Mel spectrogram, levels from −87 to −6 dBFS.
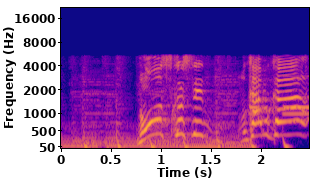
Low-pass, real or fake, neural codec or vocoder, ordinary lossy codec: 5.4 kHz; real; none; none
